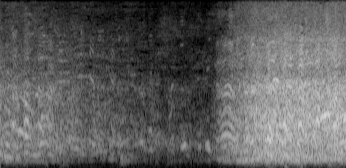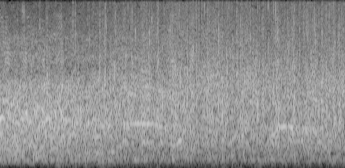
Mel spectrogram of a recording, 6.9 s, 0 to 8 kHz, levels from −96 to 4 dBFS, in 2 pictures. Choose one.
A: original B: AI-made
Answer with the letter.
A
